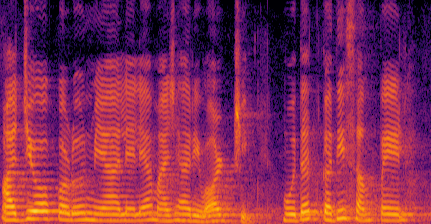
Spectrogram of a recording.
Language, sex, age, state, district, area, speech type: Marathi, female, 60+, Maharashtra, Pune, urban, read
